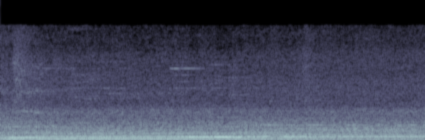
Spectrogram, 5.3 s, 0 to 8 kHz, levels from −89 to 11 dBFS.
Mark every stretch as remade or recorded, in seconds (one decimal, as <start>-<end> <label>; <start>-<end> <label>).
0.0-1.0 remade; 1.0-4.2 recorded; 4.2-4.7 remade; 4.7-5.3 recorded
